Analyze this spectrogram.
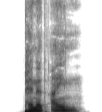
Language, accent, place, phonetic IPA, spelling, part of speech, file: German, Germany, Berlin, [ˌpɛnət ˈaɪ̯n], pennet ein, verb, De-pennet ein.ogg
- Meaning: second-person plural subjunctive I of einpennen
